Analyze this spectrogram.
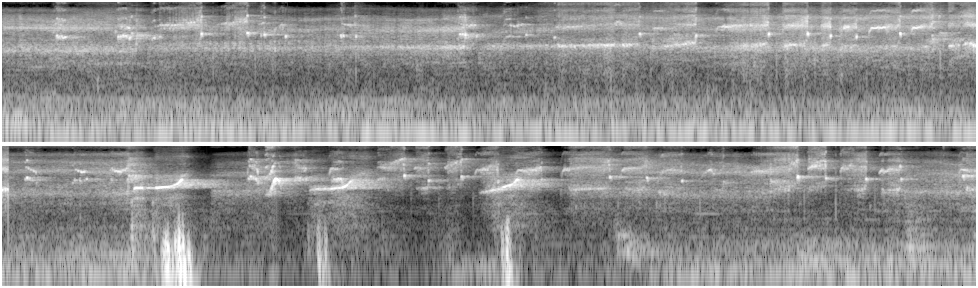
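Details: Several tamed cockatiels of one family chirp together in a steady stream of bright, high, overlapping whistled notes.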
